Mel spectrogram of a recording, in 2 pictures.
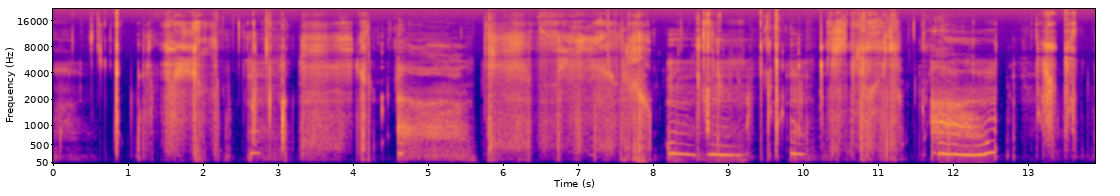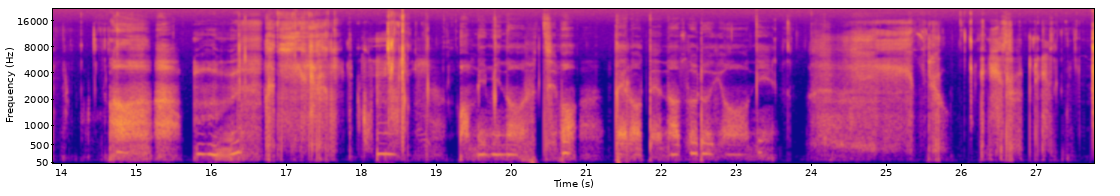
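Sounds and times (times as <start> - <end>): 
ASMR ear-licking wet mouth sounds: 0.5 - 4.6, 5.7 - 14.6, 16.3 - 18.9, 24.6 - 27.7
soft whispering: 19.3 - 23.6.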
